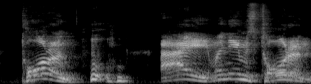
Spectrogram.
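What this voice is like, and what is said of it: Put-on Scottish accent. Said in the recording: “apologies to any Scots we may have offended.”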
